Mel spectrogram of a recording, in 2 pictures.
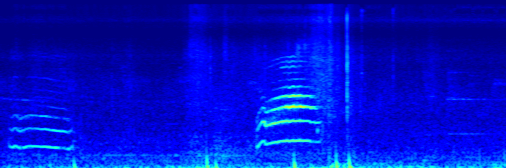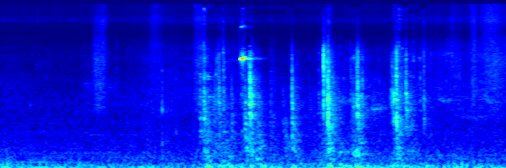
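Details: Orange cat indoors wanting to go outside gives a short steady meow, then a longer rising-falling meow a couple of seconds later, followed by knocking or scratching noises and clattering sounds.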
